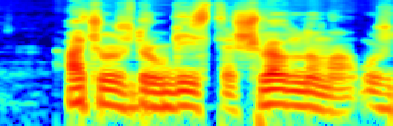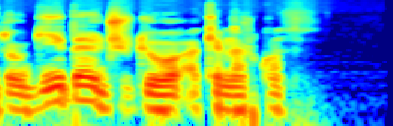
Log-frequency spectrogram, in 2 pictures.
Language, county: Lithuanian, Klaipėda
